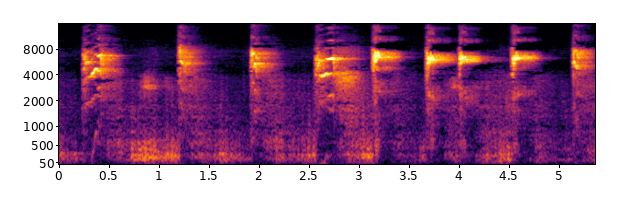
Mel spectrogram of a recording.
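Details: Male little spiderhunter in an excited, rival-seeking state calls rapidly, nearly two sharp high chits per second, with occasional doubled notes and faint low noises between.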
